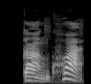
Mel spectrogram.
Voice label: "jin", Chinese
